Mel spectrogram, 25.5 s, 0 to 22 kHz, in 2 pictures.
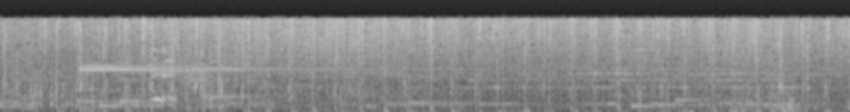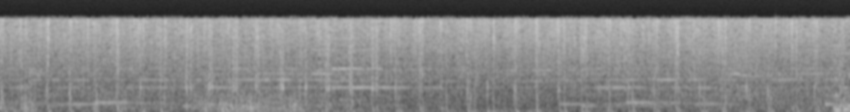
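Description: Galloping horse hooves in The Witcher 3 video game, a continuous rhythmic clatter that stays loud for the whole stretch, with brief game voices and ambient sound underneath.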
